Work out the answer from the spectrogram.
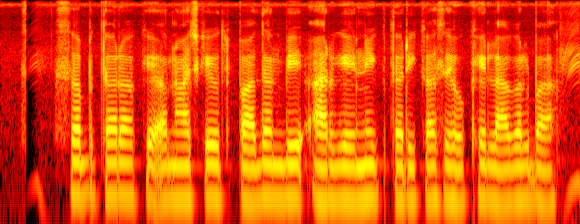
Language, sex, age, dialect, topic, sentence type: Bhojpuri, male, 25-30, Western, agriculture, statement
